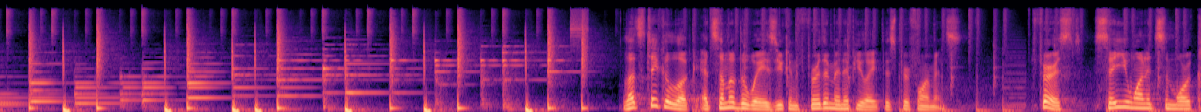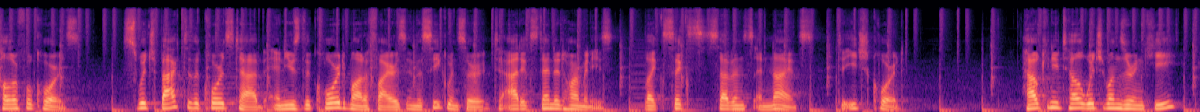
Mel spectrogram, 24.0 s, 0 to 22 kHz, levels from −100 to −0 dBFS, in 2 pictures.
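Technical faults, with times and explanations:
No technical faults can be heard anywhere in the audio. There is nothing to time or explain.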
